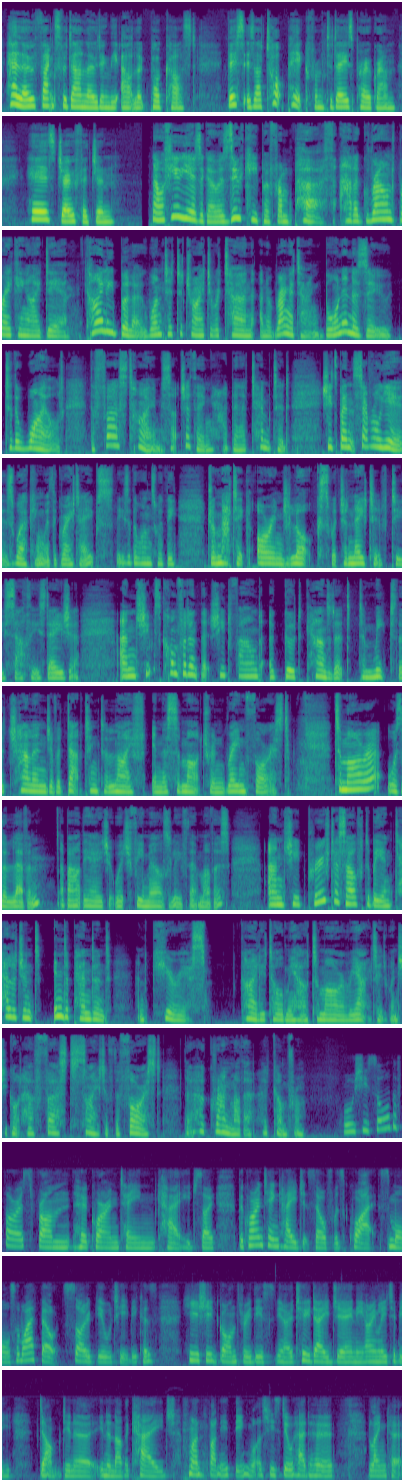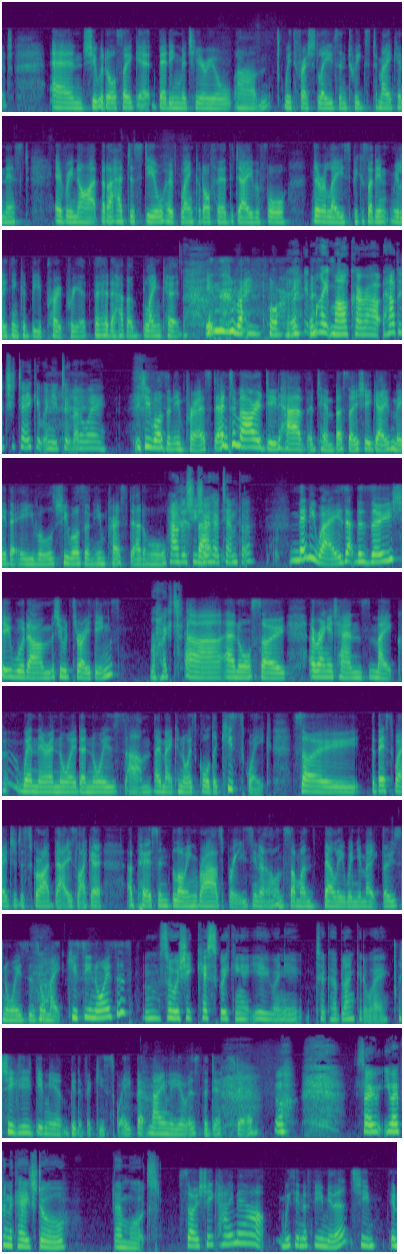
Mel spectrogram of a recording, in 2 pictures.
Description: Listen to Interview I loved this orangutan like a sister A few years ago, a zoo keeper from Perth had a ground-breaking idea.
